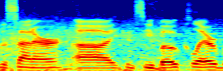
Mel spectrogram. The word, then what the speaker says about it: Beauclerc: You can see Beauclerc Village. The C is silent, and we are right on San Jose Boulevard.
